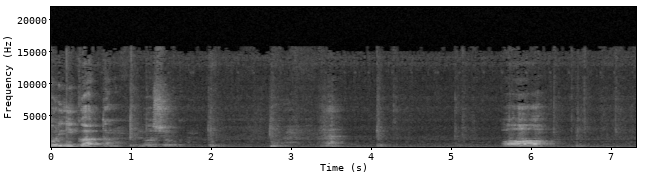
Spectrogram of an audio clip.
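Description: A young man speaks with feeling in a small echoing room.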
